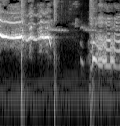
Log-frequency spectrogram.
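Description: A young girl's high-pitched scream, held for about a second, with two short knocks during it; near the end another voice starts laughing.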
